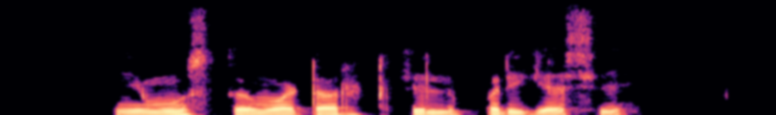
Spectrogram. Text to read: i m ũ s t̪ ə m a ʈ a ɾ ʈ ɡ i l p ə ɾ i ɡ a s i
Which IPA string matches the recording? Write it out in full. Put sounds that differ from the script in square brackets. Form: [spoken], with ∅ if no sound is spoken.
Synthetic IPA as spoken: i m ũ s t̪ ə m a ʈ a ɾ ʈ [k] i l p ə ɾ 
